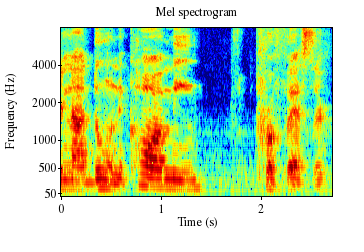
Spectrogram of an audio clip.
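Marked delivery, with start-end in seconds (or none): none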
